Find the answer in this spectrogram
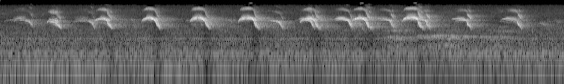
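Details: Baby domestic chicks peeping: a steady run of high, sharp, down-slurred chirps, about two per second, overlapping in quick pairs, over a low background rumble.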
